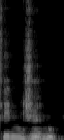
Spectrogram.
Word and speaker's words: St John: were executed they're hesitant saint john was for some explicit reason pronounced sinjin yep for saint john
